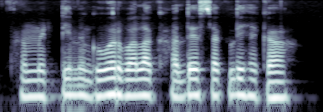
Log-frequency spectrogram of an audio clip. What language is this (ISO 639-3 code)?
mag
